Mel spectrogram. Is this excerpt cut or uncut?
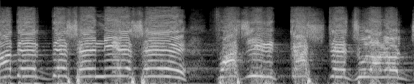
uncut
